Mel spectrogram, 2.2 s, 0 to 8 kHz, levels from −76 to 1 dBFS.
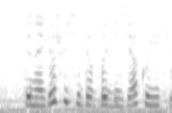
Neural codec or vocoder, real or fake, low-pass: none; real; 7.2 kHz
